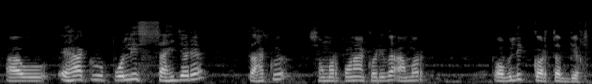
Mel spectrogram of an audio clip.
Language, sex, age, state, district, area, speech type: Odia, male, 45-60, Odisha, Bargarh, urban, spontaneous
